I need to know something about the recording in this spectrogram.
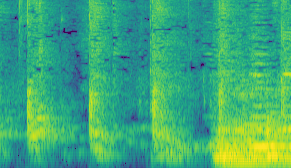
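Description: A live band with violins and guitar starting a song: a few sharp lead-in strokes, then the full band comes in about one and a half seconds in.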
